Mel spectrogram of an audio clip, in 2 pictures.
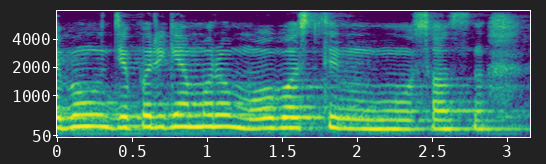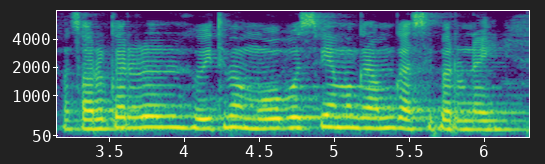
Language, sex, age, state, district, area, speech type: Odia, female, 18-30, Odisha, Khordha, rural, spontaneous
